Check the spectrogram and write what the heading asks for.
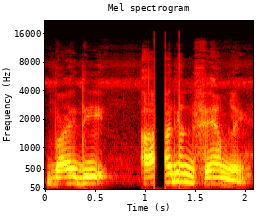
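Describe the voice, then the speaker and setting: A native French speaker from Canada with a French Canadian accent reads and explains scripture to an indoor class in a rural town. He halts often, using fillers and clearing his throat frequently. His voice is a little high with a dark tone, and the recording quality is low.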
